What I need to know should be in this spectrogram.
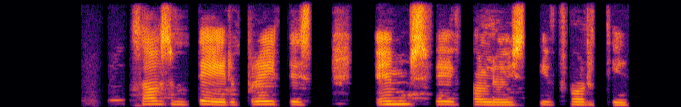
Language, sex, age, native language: Icelandic, female, 12, Serbo-Croatian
